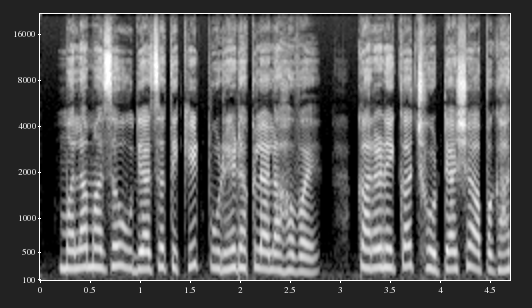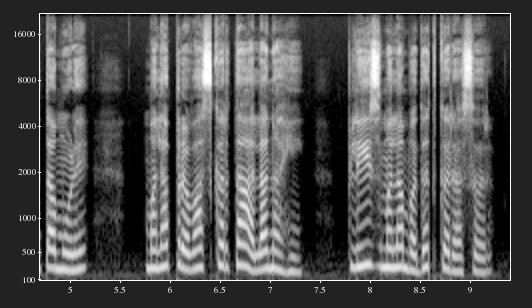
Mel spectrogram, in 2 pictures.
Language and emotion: Marathi, sad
